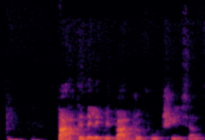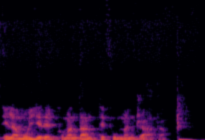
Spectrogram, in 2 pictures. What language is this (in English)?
Italian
